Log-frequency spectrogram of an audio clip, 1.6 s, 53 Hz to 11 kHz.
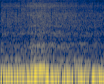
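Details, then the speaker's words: L98 C4 Corvette after IAC valve replacement, throttle body reinstalled: a deep, steady rumble at about 900 rpm with no hunting; normal idle, though the owner suspects a remaining air leak. "idling down. It's idling nicely. It's idling at about uh 900 RPMs."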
